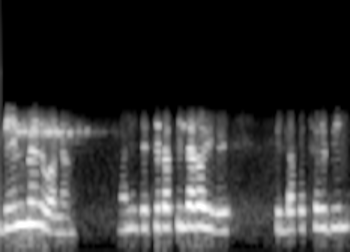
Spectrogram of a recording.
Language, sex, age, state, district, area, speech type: Odia, female, 18-30, Odisha, Rayagada, rural, conversation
